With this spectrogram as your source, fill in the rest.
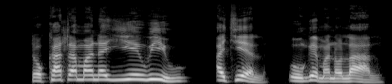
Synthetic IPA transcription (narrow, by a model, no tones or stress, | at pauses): tɔkatamanajiewiu | at͡ʃɪɛl | oŋɡemanɔlal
